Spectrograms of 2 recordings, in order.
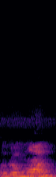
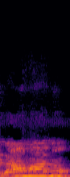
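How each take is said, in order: First: Both vowels are short, like 'uh'. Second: Both vowels are long, like 'aa'. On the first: The speaker calls it right. "र च्या सोबत अ चा sound आहे" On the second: The speaker calls it wrong. "हे रामान असं नाही वाचायचंय"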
